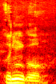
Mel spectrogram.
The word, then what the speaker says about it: NGU: 포기하지 마라.이 영화의 머리 글자 ngu를 따 가지고 만들어서 발음을 은구라고 했대요. 은구. 구가 아니고 은구.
